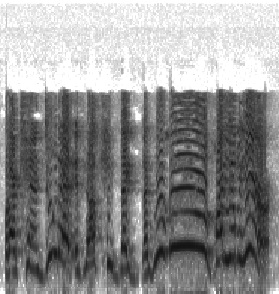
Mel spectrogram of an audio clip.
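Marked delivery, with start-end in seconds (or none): 2.0-3.6 squealed high, louder mock party cheer; mock the careless partygoers, high and loud; mocking party crowd. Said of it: "That's not sourceful".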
